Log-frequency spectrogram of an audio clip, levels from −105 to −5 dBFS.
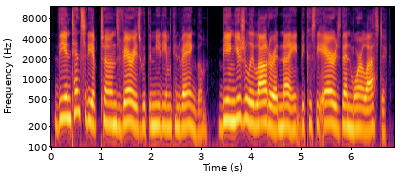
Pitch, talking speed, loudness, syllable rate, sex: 210 Hz, 190 wpm, -17 LUFS, 5.6 syllables/s, female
